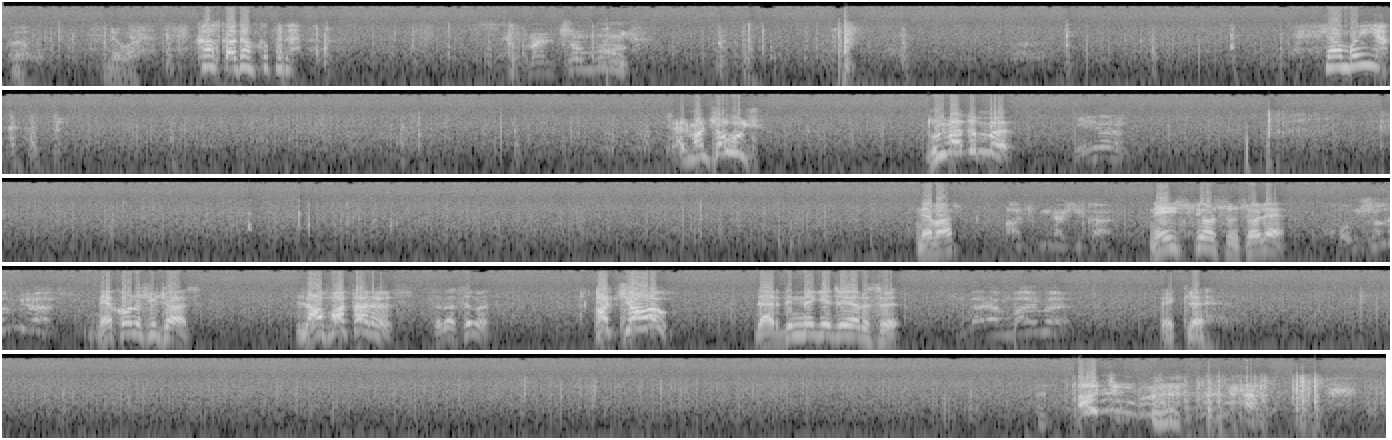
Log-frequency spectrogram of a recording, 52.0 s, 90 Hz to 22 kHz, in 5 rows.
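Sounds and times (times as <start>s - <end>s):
steady hiss: 0.0s - 52.0s
faint light ticks: 22.6s - 24.1s.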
